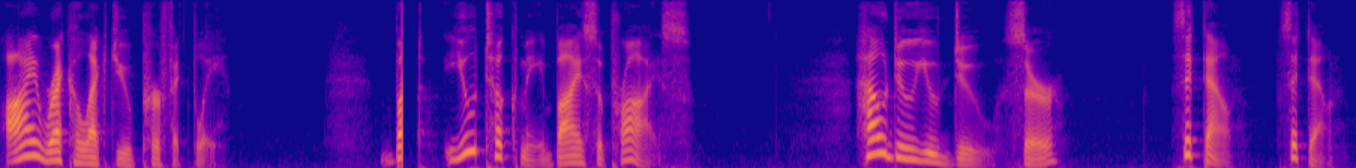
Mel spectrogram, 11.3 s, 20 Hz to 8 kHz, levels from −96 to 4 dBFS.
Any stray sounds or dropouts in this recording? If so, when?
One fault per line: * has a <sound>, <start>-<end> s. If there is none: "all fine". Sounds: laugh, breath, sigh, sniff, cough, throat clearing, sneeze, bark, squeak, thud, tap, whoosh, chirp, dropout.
* has a dropout, 3.3-3.5 s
